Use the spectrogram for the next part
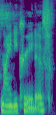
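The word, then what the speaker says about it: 9D Creative: So it's the number nine, letter D, creative, is the roots of that. So it's pronounced 90 creative.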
